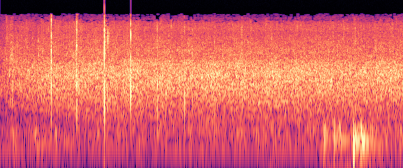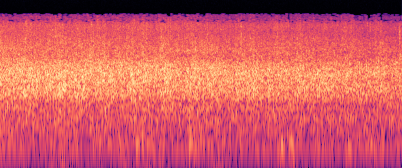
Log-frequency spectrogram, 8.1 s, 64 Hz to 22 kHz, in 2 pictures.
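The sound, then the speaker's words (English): Audience applause welcoming the dean of a divinity school as he takes the stage at a lecture event: steady, dense clapping that holds for the whole stretch, with a few sharper claps standing out near the start. “Now join me in welcoming the 12th Dean of Duke Divinity School, Richard Hayes, and the George Washington Ivy Professor of New Testament, as he brings his welcome and introduces our Gray Lecturer, Dean Richard Hayes.”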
